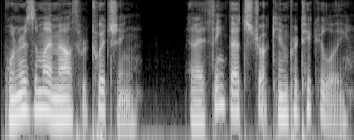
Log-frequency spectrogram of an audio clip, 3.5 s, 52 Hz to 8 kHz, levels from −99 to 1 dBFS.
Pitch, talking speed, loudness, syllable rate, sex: 125 Hz, 235 wpm, -19 LUFS, 6.8 syllables/s, male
